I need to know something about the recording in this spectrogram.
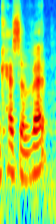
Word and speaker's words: Cassavetes: I mean, it had Kirk Douglas, it had Amy Irving, it had John Cassavetes. Is that how it's pronounced? Cassavetes.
